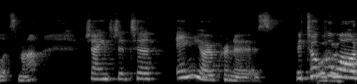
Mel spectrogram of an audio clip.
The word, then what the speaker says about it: Enjo: and so forth so a lot of people do call it njo because that's how you would spell it out e NJ o but it's actually pronounced noo because it's an product okay I'm an Aussie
